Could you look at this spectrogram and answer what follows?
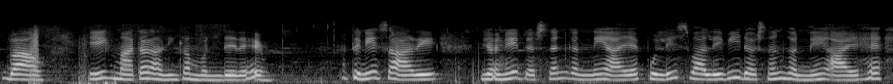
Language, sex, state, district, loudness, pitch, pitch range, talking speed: Hindi, female, Bihar, Muzaffarpur, -20 LUFS, 240 Hz, 220-260 Hz, 135 wpm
